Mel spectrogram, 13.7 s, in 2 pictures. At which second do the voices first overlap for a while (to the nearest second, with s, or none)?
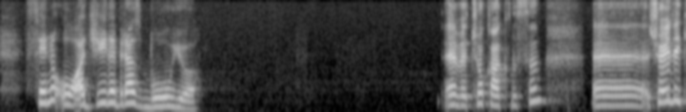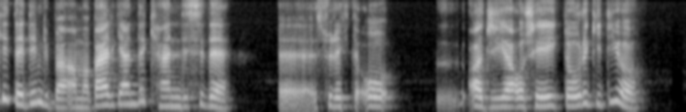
none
